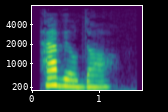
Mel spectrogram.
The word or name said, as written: havildar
